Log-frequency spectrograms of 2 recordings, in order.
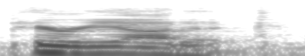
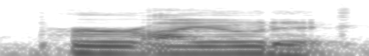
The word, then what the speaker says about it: periodic acid: way as the word periodic but it's pronounced periodic because it comes from the per iodate anion my last example here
